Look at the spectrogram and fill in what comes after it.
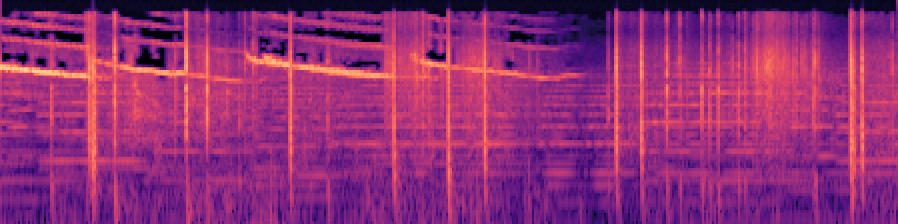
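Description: Fireworks going off: sharp bangs and pops throughout, four whistles falling in pitch about a second apart in the first half, and a denser spell of crackling about three quarters through, with music playing underneath.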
